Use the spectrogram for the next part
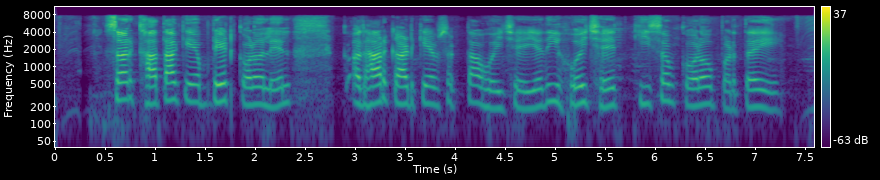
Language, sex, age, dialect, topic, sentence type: Maithili, male, 18-24, Southern/Standard, banking, question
